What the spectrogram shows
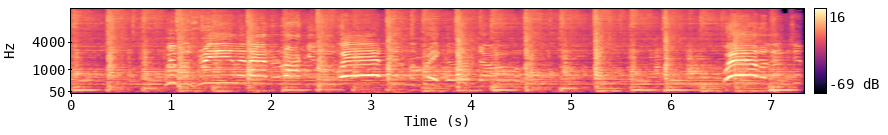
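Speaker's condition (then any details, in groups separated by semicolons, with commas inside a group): No condition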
